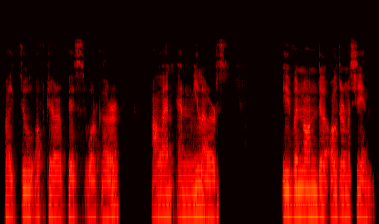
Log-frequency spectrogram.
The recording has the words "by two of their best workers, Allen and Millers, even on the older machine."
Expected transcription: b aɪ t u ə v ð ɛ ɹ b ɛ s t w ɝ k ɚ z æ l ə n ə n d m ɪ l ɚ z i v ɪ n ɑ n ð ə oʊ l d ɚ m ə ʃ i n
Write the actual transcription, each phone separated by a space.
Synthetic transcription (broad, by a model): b aɪ t u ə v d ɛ ɹ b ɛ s w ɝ k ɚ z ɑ l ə n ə n m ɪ l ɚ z i v ɪ n ɑ n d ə oʊ l d ɚ m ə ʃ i n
